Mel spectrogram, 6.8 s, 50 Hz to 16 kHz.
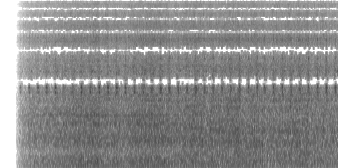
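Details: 1997 LT1 V8, 172,000 miles, warm idle: light rhythmic belt-like tick-and-whir about three beats a second, louder as it warms, from driver-side rear head area; oil pressure drops 40 to 20 psi warm; exhaust gaskets and plugs already changed; cause unknown.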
